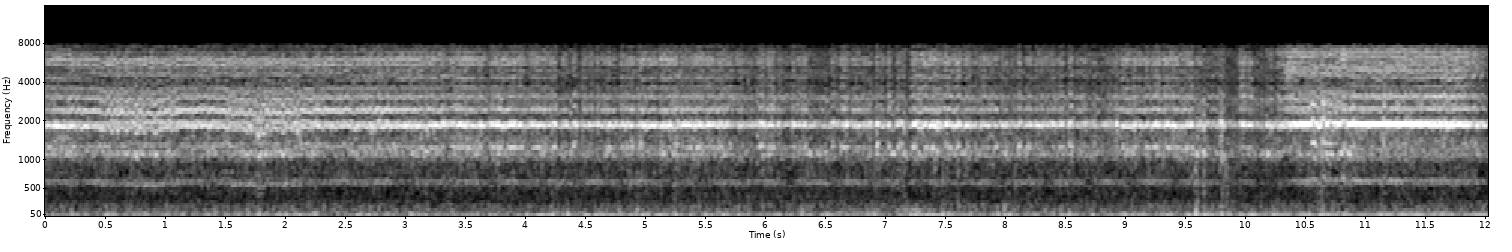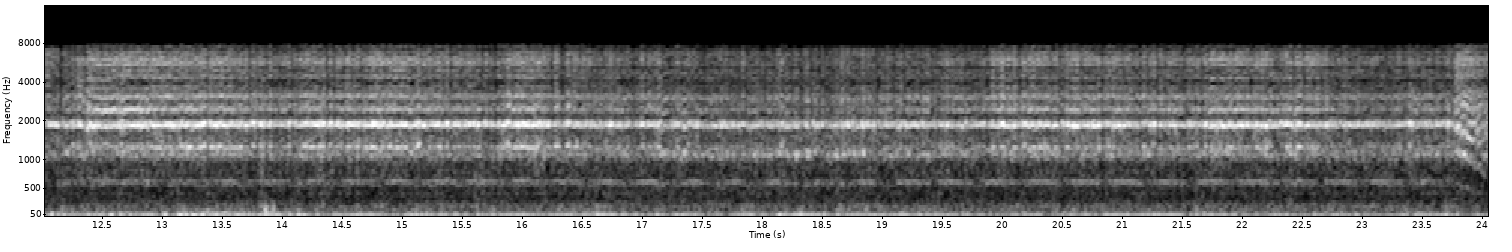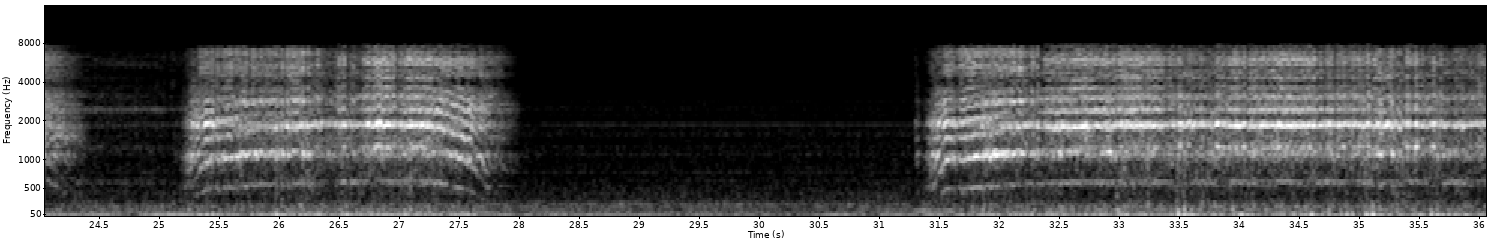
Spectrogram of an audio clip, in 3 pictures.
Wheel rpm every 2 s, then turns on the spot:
160, 160, 160, 160, 160, 160, 160, 160, 160, 160, 160, 150, 50, 140, 10, 20, 140, 160.
none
